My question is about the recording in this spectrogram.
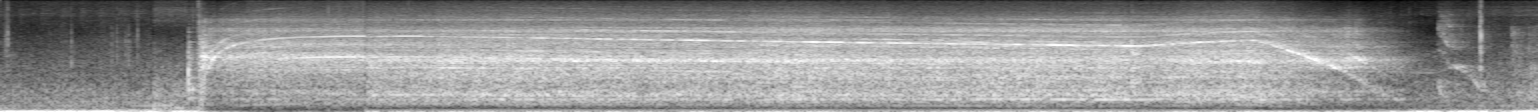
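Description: Motor of a powered hydraulic crimping tool whining steadily for about five seconds, starting about a second in, its pitch sinking slowly as the dies press a copper lug onto heavy cable, then dropping away quickly as it winds down near the end.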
